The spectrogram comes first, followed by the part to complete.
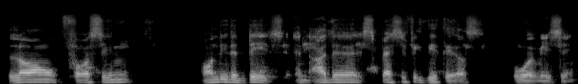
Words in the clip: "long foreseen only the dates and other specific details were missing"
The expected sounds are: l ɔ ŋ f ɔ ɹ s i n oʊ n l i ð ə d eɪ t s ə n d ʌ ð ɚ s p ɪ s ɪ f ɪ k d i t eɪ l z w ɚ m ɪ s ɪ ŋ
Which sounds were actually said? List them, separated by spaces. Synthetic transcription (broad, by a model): l ɔ ŋ f ɔ s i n oʊ n l i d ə d eɪ t s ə n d ʌ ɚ s p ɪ s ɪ f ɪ k d i t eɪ l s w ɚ m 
